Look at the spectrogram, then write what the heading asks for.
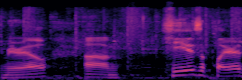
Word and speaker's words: Miro: is really important now Miro for a while we've called him miru so that's now like we've gotten word that that's the proper way of pronouncing his name is muo um he is a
